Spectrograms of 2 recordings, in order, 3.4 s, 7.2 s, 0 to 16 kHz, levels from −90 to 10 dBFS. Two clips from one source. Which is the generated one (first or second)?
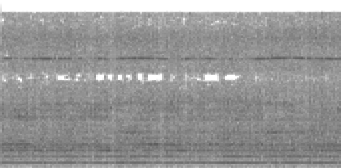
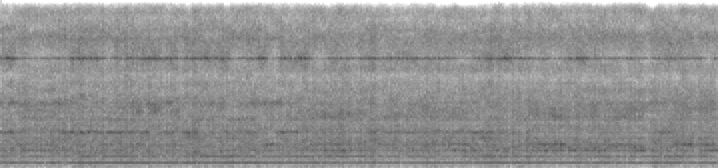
second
